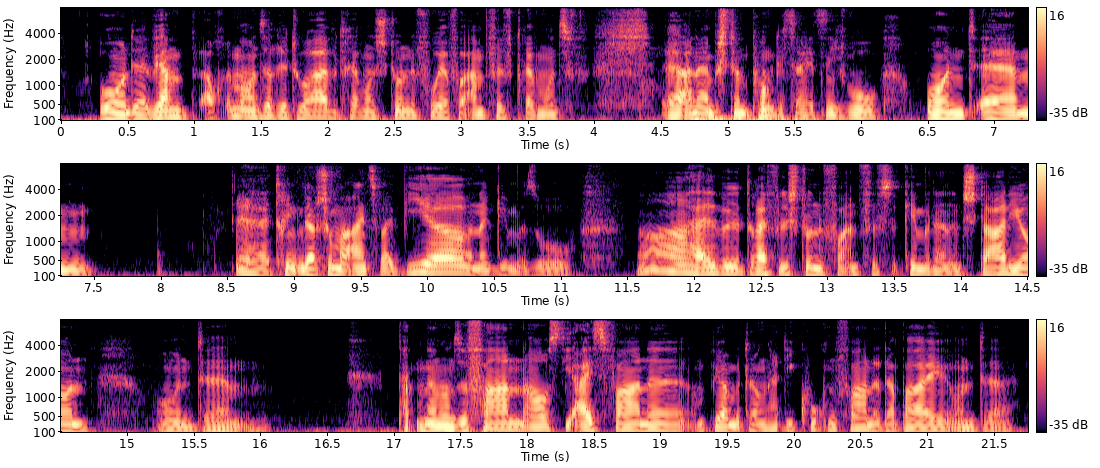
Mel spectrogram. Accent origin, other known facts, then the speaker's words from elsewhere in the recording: Hamburg, Germany; born there; In Hamburg-Altona bin ich geboren.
